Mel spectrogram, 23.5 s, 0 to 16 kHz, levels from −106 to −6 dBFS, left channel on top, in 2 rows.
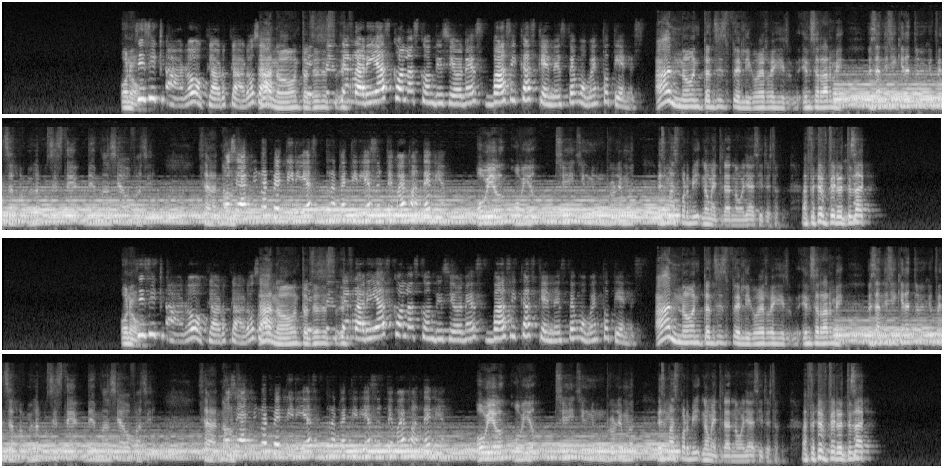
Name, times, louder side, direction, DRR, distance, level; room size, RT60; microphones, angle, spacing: voice 1, 1.7-3.4 3.8-7.9 14.5-17.3, left 4 dB, 40° left, 0.6 m, -23 dB
voice 2, 3.2-4.3 8.2-10.5 10.8-13.7 14.3-14.7 17.7-19.7 19.9-21.4 21.7-22.5, left 1 dB, ahead, 0.8 m, -25 dB
sound 1, 10.4-20.2, left 4 dB, 90° left, 0.5 m, -20 dB
17.0 x 15.0 x 2.2 m
head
